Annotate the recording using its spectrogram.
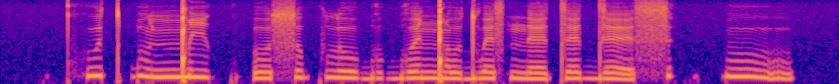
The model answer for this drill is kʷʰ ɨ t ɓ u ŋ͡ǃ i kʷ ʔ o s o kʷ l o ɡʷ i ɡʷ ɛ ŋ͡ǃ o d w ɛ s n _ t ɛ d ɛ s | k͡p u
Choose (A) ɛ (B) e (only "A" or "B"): A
